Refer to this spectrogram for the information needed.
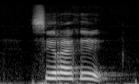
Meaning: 1. wing 2. feather
- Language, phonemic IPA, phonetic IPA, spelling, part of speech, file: Tamil, /tʃɪrɐɡɯ/, [sɪrɐɡɯ], சிறகு, noun, Ta-சிறகு.ogg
